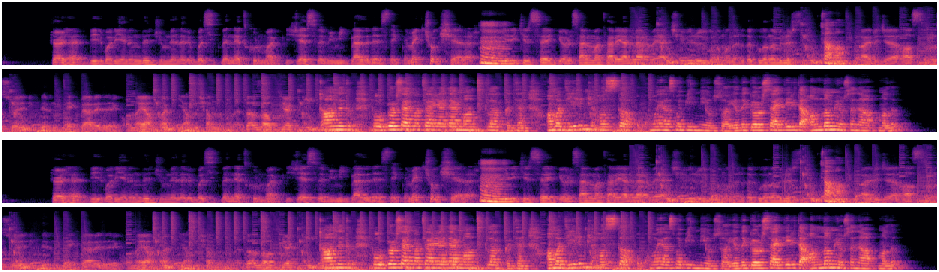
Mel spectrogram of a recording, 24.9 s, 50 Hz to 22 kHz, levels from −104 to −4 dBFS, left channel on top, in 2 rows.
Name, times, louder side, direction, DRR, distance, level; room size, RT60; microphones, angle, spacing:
voice 1, 0.7-6.4 6.6-10.8 11.4-16.6, left 2 dB, 30° left, 3 dB, 0.4 m, -40 dB
voice 2, 6.4-6.8 11.0-11.3 16.7-24.4, equal, 15° right, 1 dB, 0.8 m, -28 dB
sound 1, 8.4-10.0 10.3-21.2, equal, 55° right, 1.0 m, -40 dB
4.5 x 2.5 x 3.0 m, 0.35 s
head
